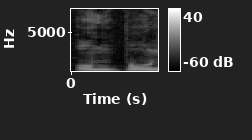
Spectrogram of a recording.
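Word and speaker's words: Amphan: जो साइक्लोन एफान है इसको प्रोनंसिएशन कुछ इस तरीके से भी किया जा सकता है ठीक है इस तरीके से भी इसको प्रोनाउंस किया जा सकता है उमप के नाम से बट आप इसको एफान भी अगर याद रखें तो कोई दिक्कत नहीं है और यह आया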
